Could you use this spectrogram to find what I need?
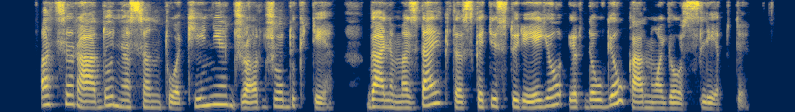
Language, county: Lithuanian, Kaunas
